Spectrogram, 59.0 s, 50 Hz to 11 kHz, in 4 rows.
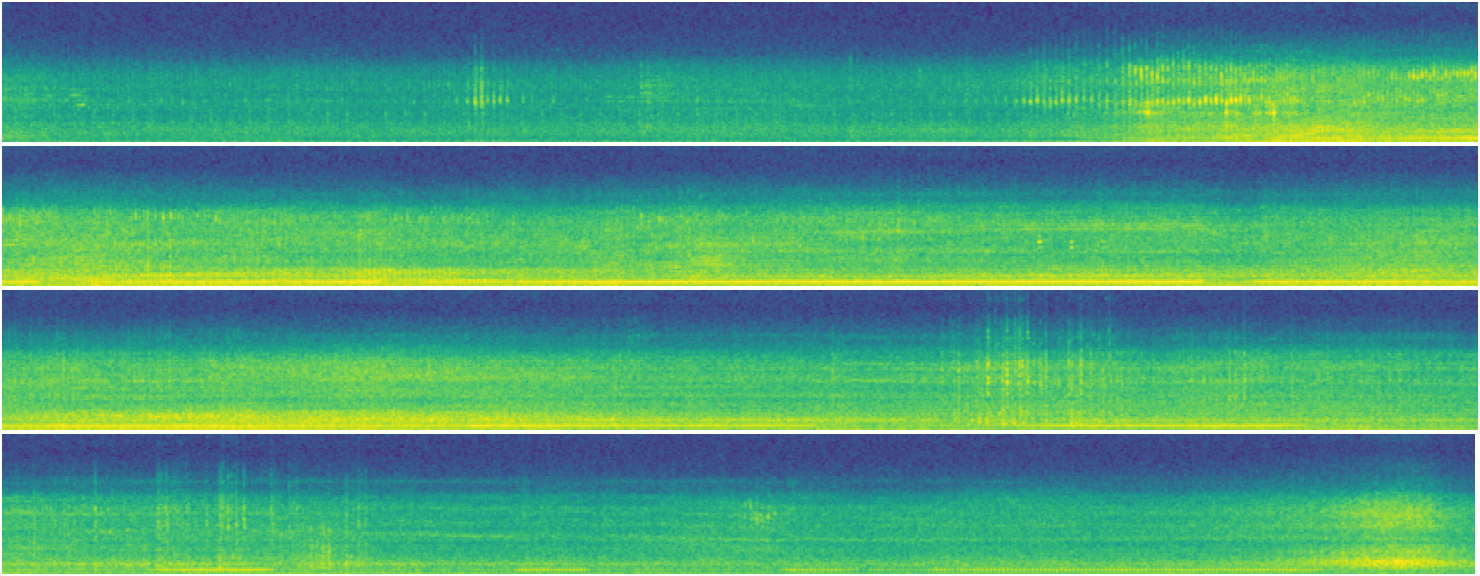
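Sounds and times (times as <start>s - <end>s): wind and road noise: 0.0s - 59.0s
motorcycle engine accelerating: 10.1s - 59.0s.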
